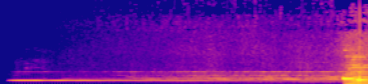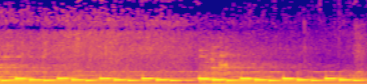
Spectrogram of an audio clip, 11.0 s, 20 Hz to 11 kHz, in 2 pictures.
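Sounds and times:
sustained bell-like tones: 0.2 - 11.0.

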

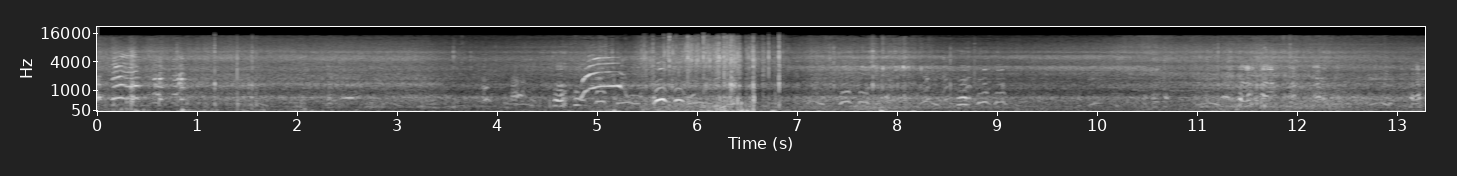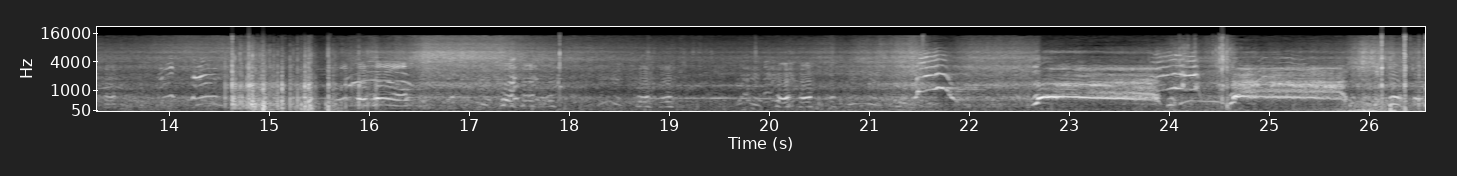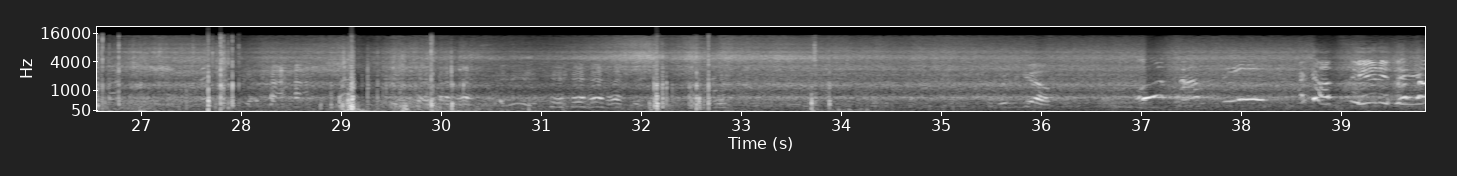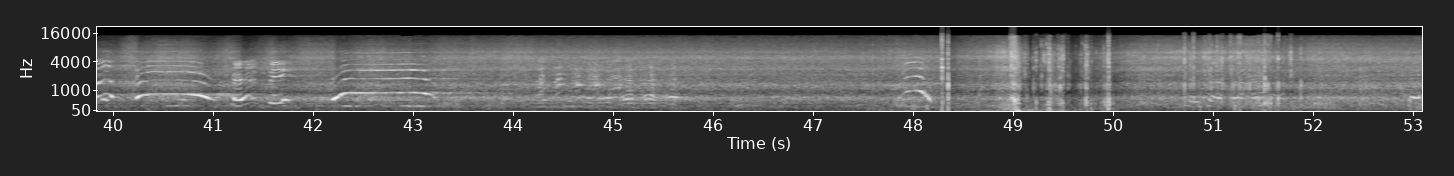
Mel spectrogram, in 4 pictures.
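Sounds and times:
water rushing down a slide: 0.0 - 53.0
person yelling: 4.8 - 5.4, 22.6 - 25.8, 39.6 - 43.6
person whooping: 4.8 - 6.0, 21.4 - 25.9, 42.2 - 43.7, 47.8 - 48.3
loud choppy splashing: 14.0 - 17.8.

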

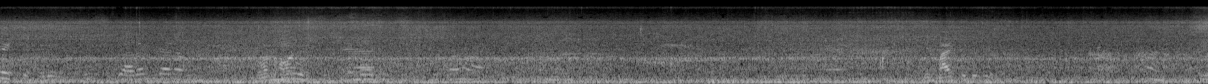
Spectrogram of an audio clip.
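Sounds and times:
rain: 0.0 - 12.0
traffic engine rumble: 0.0 - 12.0
tyres hissing on wet road: 0.0 - 12.0.

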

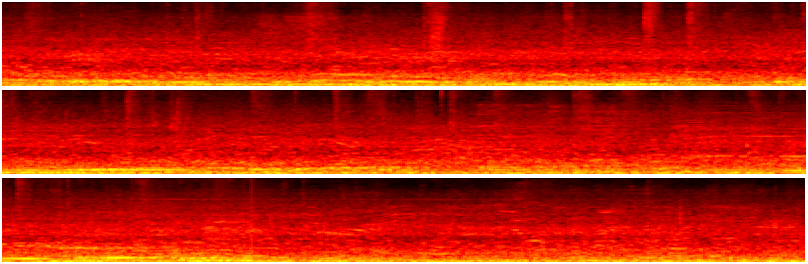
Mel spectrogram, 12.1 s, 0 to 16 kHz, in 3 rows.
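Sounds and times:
music: 0.0 - 12.0
people's voices: 0.0 - 12.0
traffic engine rumble: 0.0 - 12.0.

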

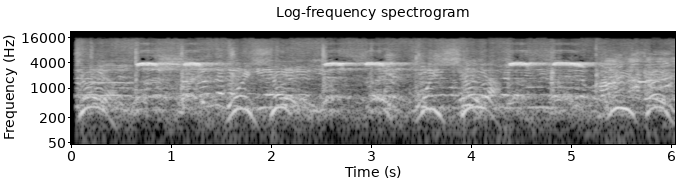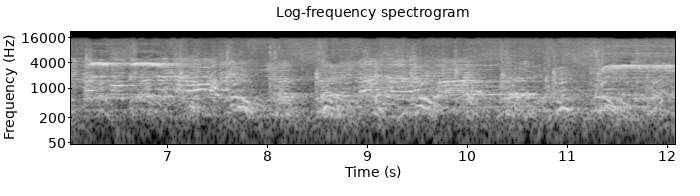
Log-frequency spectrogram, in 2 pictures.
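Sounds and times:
group chanting rhythmic call: 0.0 - 12.0
short whistle blasts: 0.6 - 1.4, 2.5 - 3.5, 4.4 - 5.2, 11.4 - 12.0.

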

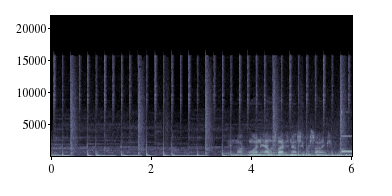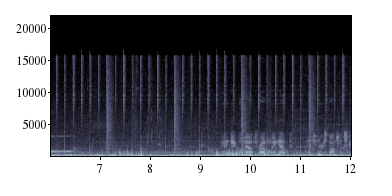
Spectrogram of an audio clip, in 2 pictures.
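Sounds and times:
music with steady beat: 0.0 - 12.0
deep rocket rumble: 3.4 - 12.0
short steady beep: 5.8 - 6.6.

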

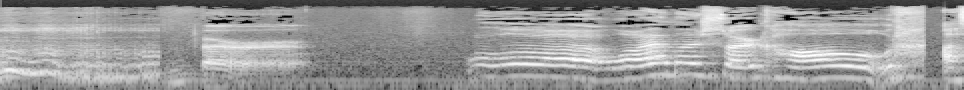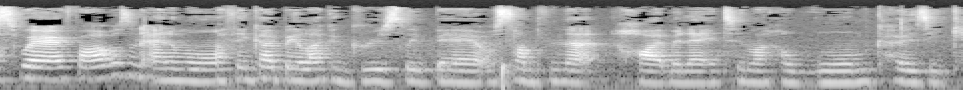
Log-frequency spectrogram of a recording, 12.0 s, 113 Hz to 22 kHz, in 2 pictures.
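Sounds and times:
woman making shivering sounds: 0.0 - 1.9.

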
